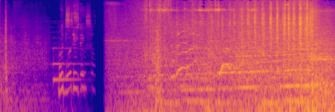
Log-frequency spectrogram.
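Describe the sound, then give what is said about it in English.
A heavy tow truck rumbles in loudly after a brief pause, its engine roaring and rising in pitch with a hiss like air brakes, growing louder as it pulls up. “How much longer do you think we have to wait for this tow truck?”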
